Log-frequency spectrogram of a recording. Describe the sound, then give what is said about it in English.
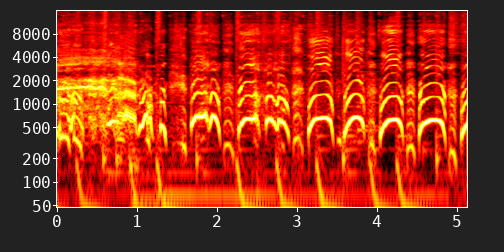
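A person imitates a chestnut brown horse with white and pink dapples neighing, letting out a rapid series of loud, wavering whinny cries that rise and fall in pitch, one after another, with no other sounds around them. “And one of the horses, it is this chestnut brown with dappled like white and pink. Immediately starts going”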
